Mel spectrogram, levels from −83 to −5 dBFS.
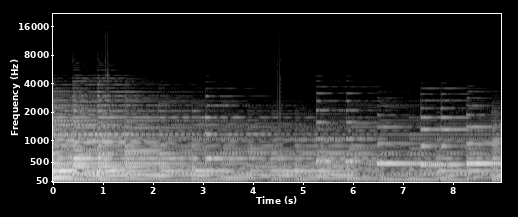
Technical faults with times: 1.06-1.12 chunks out of order
4.50-4.56 chunks out of order

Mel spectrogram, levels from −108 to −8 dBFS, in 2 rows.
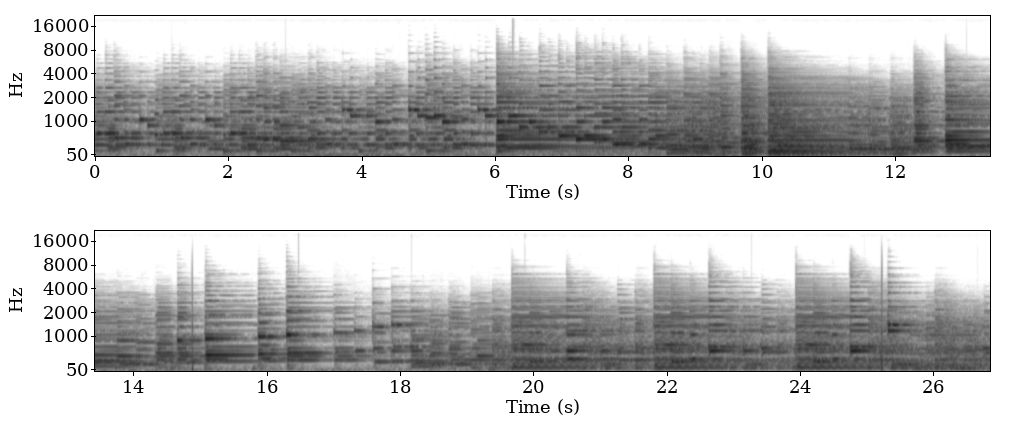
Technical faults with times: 14.88-14.91 loud pop
25.22-25.25 loud pop

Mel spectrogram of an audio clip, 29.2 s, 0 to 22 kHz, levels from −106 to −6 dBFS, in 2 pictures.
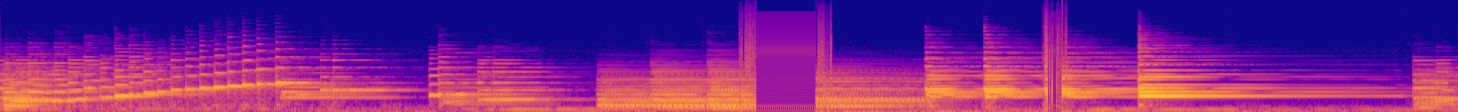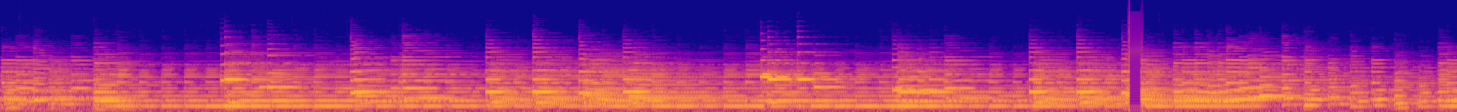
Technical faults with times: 7.39-8.31 intermittent contact
10.42-10.66 intermittent contact
25.85-26.00 intermittent contact

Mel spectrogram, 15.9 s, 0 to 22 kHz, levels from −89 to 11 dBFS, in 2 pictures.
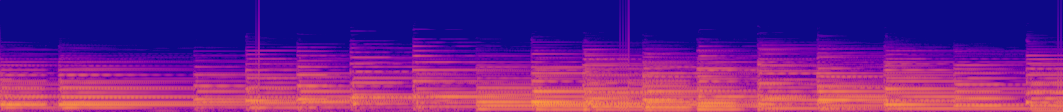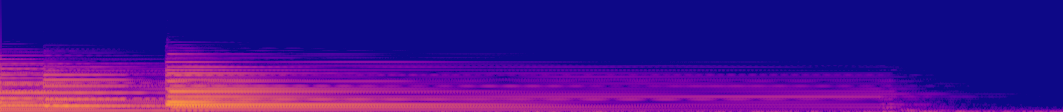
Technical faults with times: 1.92-1.94 repeated buffer
4.65-4.71 repeated buffer
7.94-7.98 repeated buffer

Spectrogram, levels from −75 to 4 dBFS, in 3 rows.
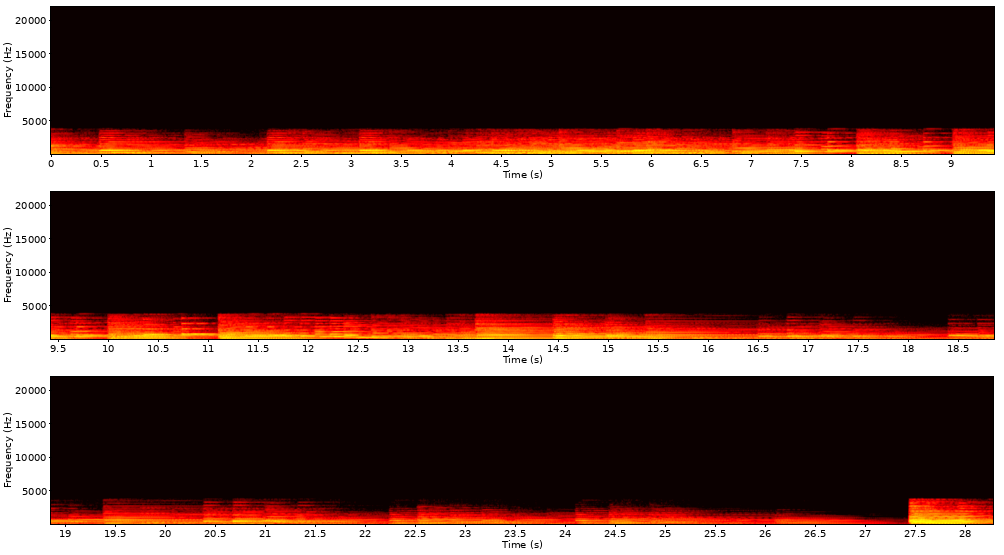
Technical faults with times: none

